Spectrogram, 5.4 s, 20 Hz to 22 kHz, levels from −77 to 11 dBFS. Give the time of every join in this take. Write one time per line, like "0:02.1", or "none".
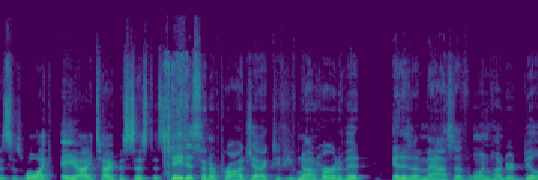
0:01.7
0:03.7

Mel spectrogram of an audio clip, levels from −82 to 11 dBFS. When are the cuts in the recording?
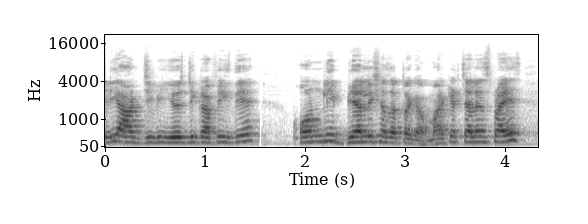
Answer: none

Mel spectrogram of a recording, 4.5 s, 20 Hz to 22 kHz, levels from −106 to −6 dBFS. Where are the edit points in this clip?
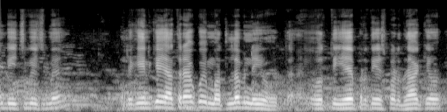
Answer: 0:03.2

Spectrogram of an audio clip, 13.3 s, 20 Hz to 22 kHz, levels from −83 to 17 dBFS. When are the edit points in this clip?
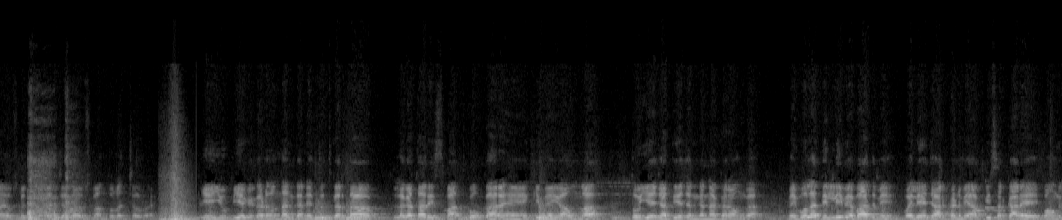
0:02.2

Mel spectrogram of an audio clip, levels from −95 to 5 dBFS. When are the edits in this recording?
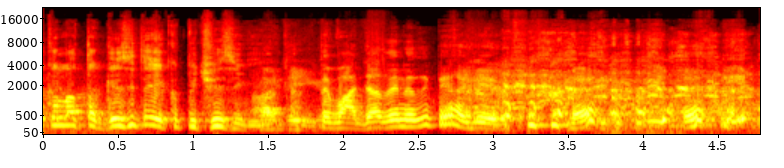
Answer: none

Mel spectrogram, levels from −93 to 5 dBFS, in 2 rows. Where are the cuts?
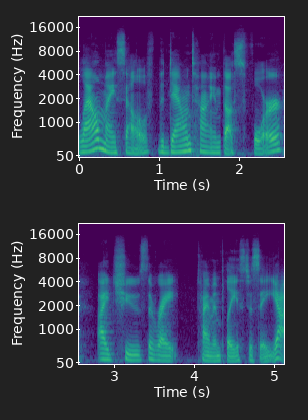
0:01.7
0:03.9

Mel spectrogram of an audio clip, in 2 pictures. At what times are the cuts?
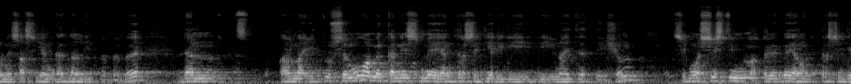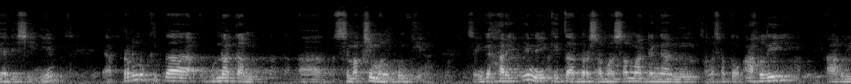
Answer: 0:15.5

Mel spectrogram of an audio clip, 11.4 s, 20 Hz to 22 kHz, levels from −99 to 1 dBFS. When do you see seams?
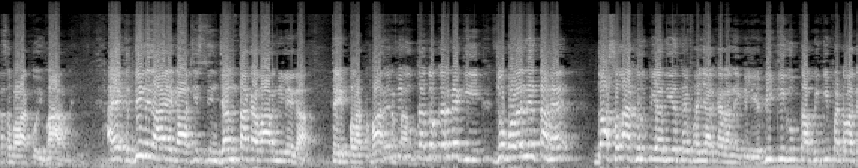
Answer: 0:05.5

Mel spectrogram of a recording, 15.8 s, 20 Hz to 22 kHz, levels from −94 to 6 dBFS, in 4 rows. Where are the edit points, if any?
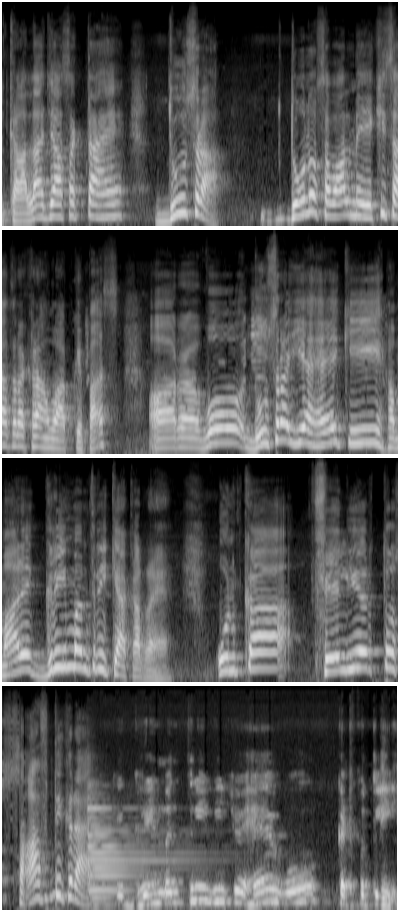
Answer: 0:13.0

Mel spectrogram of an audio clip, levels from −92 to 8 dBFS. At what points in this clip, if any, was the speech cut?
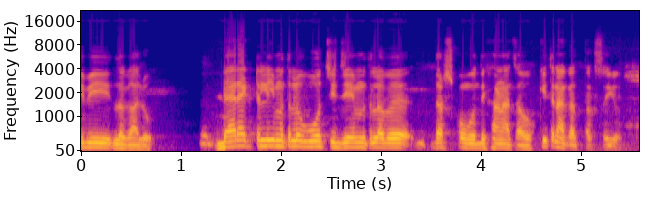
none

